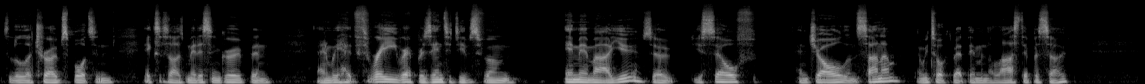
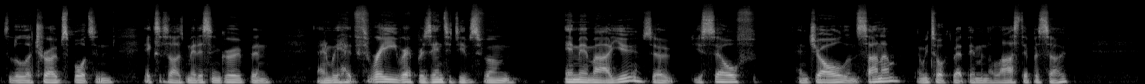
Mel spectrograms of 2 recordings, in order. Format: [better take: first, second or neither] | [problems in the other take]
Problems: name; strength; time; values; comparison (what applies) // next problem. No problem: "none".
neither | none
